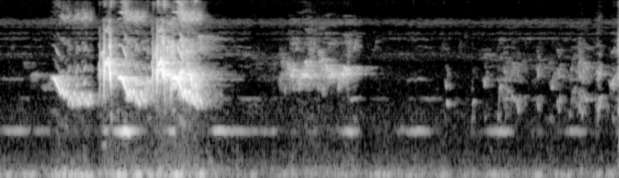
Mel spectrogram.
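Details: Sooty-headed bulbul in full anger, used to lure birds for trapping: two harsh, downward-sliding squawks in quick succession, then a softer, fainter chatter after a pause.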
